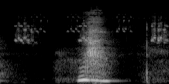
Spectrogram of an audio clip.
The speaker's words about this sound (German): Also guck so hört sich eine Zirpe an.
